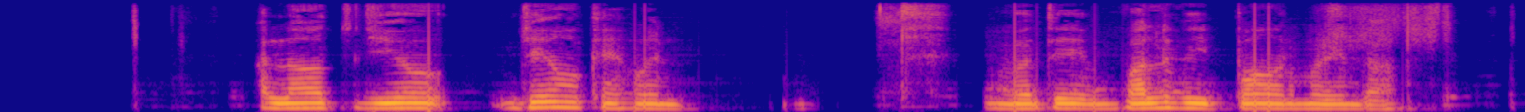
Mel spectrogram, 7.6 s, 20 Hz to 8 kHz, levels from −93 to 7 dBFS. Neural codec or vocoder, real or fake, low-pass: none; real; 7.2 kHz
